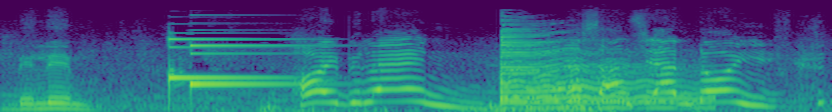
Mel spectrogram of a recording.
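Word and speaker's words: Belém: so swerte niyo mga bilin kasi may ginawa pala kayo dito na building joke ang tamang pronunciation pala bilim ho bilin Nasaan si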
